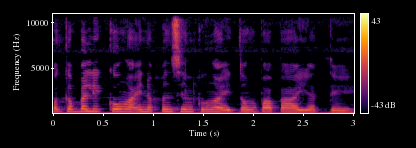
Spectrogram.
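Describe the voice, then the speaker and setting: With music in the background, a woman talks at a moderate speed. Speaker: vlogger. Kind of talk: vlog narration. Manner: casual, chatty.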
